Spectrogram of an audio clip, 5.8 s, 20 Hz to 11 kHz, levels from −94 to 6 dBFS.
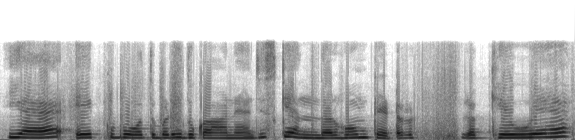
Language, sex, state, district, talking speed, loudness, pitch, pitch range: Hindi, female, Uttar Pradesh, Saharanpur, 125 wpm, -10 LUFS, 245 Hz, 230-265 Hz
